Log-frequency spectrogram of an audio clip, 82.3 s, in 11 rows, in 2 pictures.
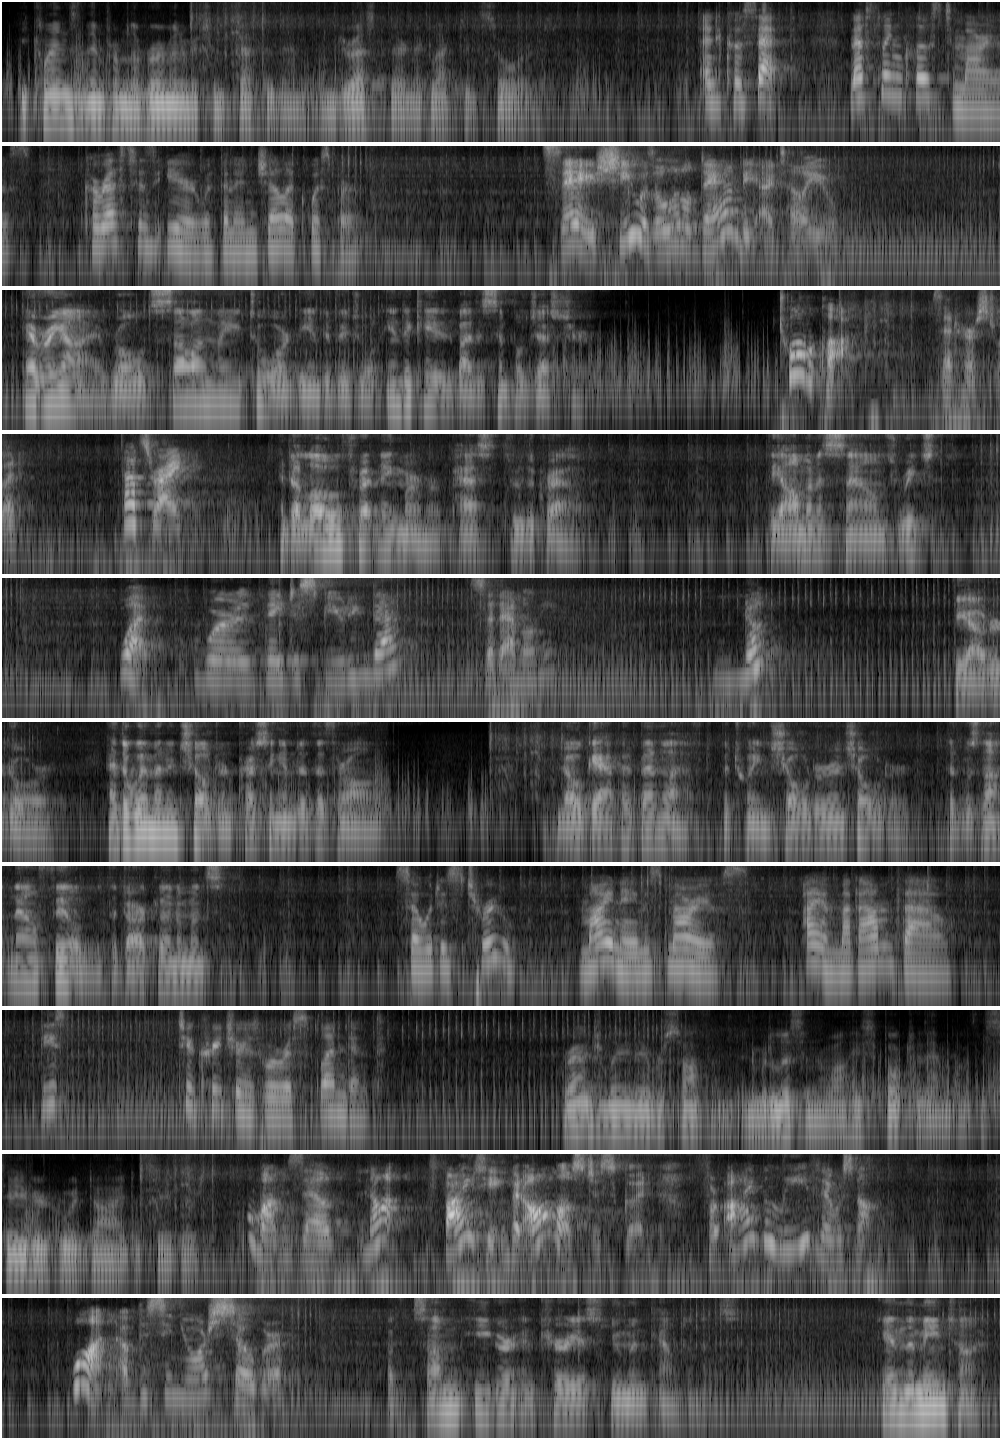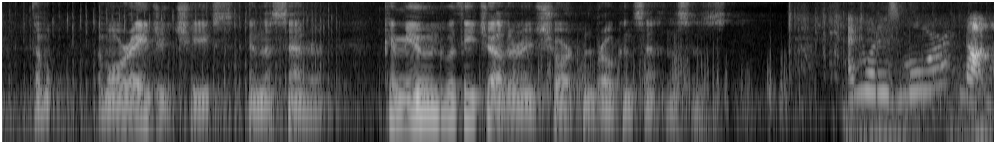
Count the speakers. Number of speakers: four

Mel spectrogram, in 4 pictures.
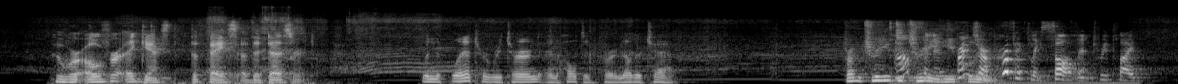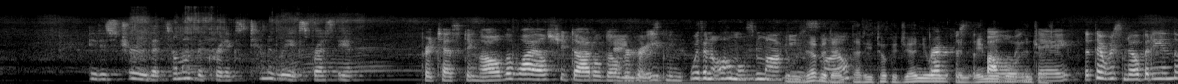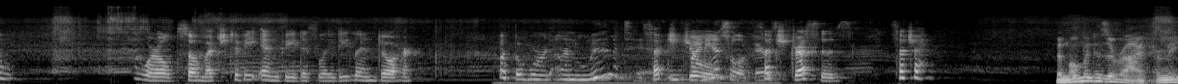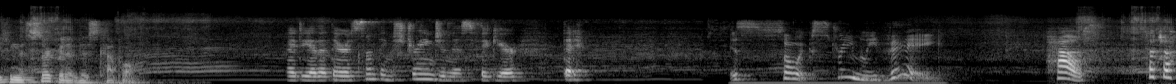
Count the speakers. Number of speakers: six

